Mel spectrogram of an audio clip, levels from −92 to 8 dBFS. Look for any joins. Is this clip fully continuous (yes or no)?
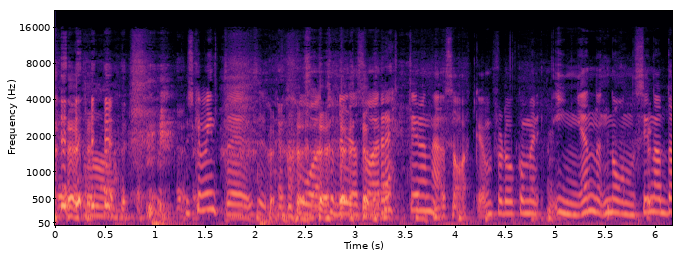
yes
